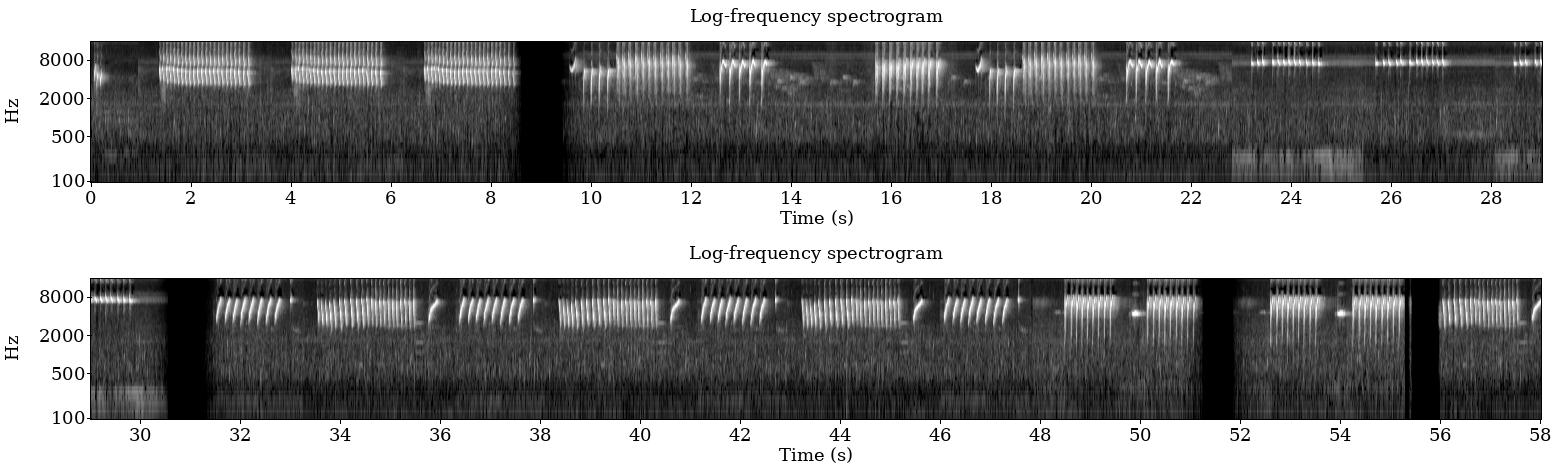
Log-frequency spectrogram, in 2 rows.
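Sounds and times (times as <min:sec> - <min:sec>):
sunbird chattering trills: 0:01.4 - 0:03.2, 0:04.0 - 0:05.8, 0:06.7 - 0:08.5, 0:23.2 - 0:24.6, 0:56.0 - 0:58.0.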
